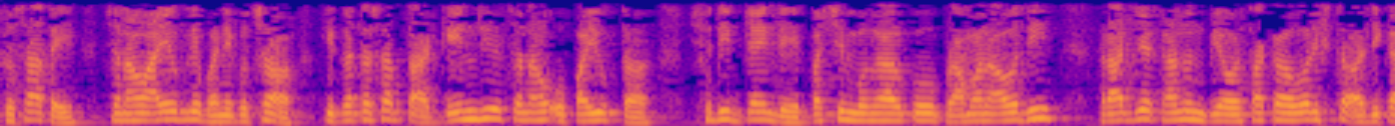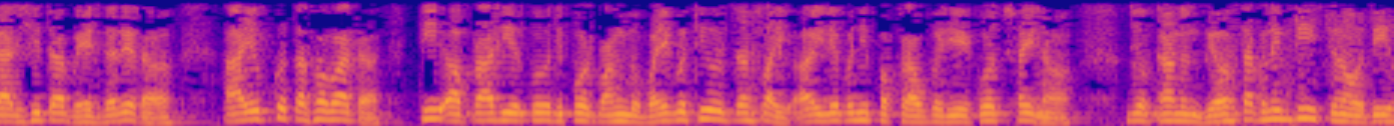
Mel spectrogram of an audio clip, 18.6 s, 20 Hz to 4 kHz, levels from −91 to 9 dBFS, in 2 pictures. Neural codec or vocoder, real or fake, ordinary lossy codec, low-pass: none; real; none; 3.6 kHz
